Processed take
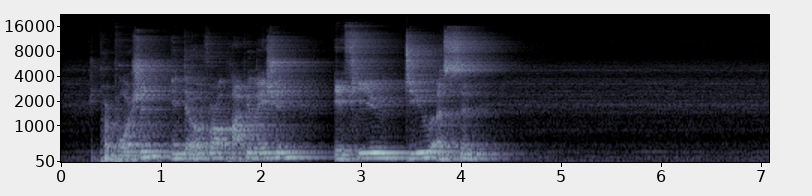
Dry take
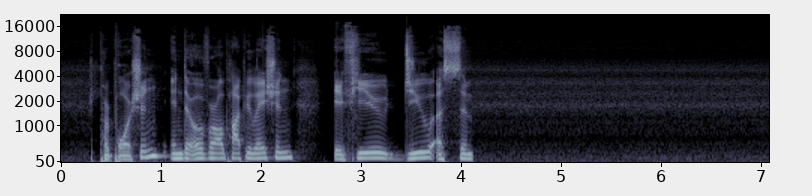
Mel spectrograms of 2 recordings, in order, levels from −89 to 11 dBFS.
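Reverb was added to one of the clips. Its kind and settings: FDN reverb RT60 1.1 s, low-frequency decay 0.9×, high-frequency decay 0.95×, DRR -2 dB; gain -5.5 dB

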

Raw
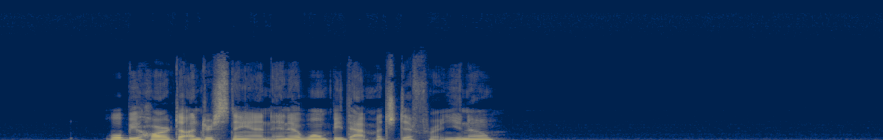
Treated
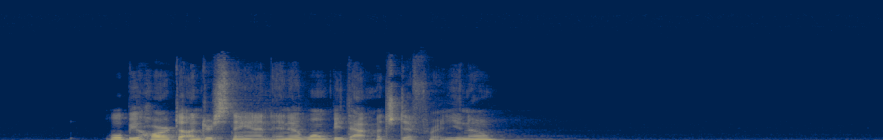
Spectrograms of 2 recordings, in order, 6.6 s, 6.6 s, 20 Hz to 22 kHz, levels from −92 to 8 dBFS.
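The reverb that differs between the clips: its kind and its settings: two-slope reverb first 0.29 s, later 1.8 s, from -22 dB, DRR 8 dB; gain -3 dB

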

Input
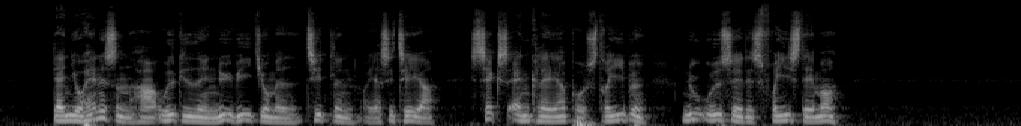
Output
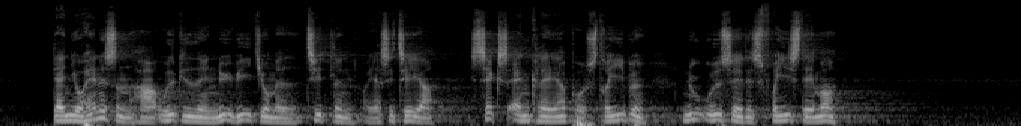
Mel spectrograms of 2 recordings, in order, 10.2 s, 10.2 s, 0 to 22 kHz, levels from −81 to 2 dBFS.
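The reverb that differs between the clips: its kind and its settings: digital reverb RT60 2.6 s, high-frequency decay 0.75×, pre-delay 50 ms, DRR 20 dB; gain +1.5 dB

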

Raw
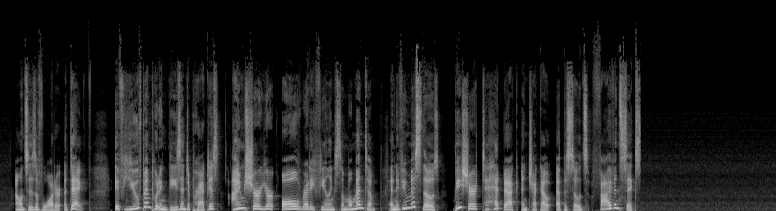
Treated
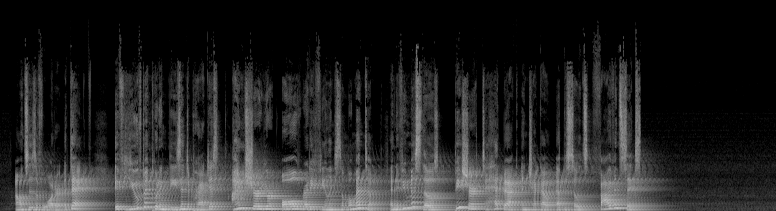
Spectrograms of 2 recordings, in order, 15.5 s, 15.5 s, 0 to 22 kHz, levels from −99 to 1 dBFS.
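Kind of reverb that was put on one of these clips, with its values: spring tank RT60 1.4 s, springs 60 ms, chirp 75 ms, DRR 1.5 dB; gain -1 dB

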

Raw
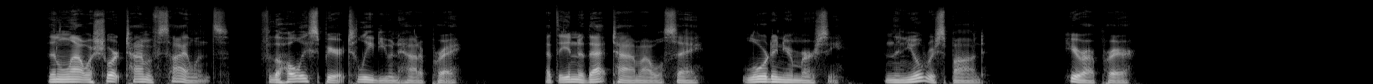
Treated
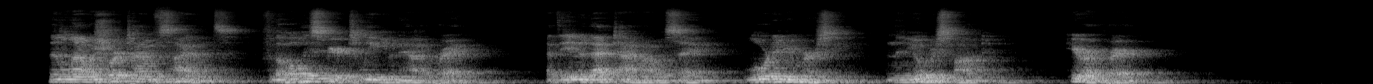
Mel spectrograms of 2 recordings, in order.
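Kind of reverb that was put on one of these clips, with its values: shoebox room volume 420 m³, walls mixed, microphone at 6.7 m; gain -15.5 dB

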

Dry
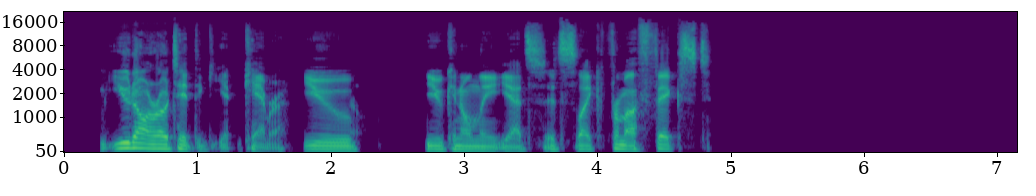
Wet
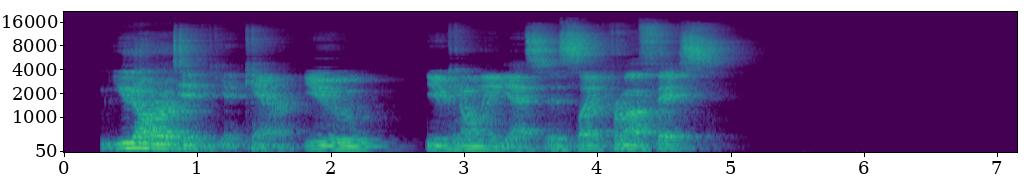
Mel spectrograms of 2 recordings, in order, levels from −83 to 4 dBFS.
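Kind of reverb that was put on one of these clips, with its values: Schroeder reverb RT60 0.61 s, combs from 29 ms, DRR -5 dB; gain -5.5 dB

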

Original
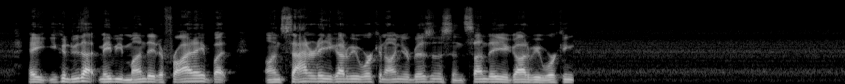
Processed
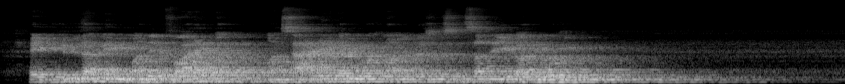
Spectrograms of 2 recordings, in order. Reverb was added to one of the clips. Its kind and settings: shoebox room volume 140 m³, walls hard, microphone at 1.2 m; gain -7.5 dB

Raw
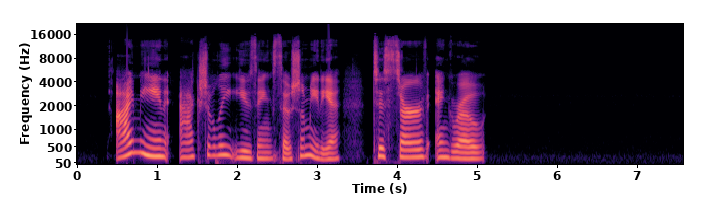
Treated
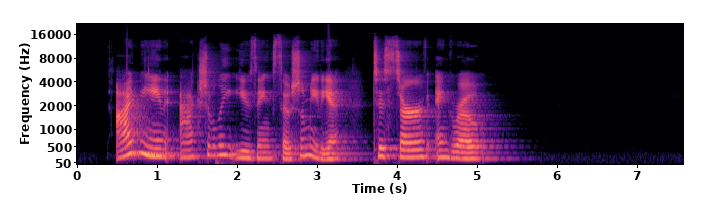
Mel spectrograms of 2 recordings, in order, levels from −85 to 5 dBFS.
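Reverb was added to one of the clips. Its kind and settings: FDN reverb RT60 0.89 s, low-frequency decay 1.3×, high-frequency decay 0.65×, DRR 10 dB

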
